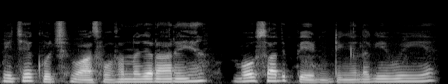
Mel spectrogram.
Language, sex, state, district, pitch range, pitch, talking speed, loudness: Hindi, male, Uttar Pradesh, Saharanpur, 115-160 Hz, 130 Hz, 185 wpm, -18 LUFS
